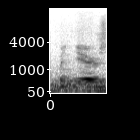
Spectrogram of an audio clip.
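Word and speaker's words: Ménière's: vertigo this can also be caused by uh meniere's disease that's how it's pronounced but you'll hear about this i guarantee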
